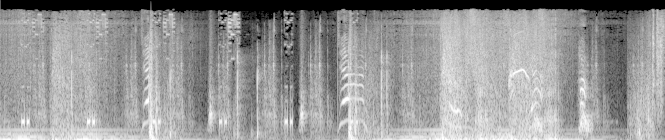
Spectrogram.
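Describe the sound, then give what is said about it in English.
Lamps are smashed in a video game, giving two sharp, loud shattering crashes with heavy thuds among chirpy game effects. A player talks at intervals. “So I think that I actually do have to destroy both of these lamps.”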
